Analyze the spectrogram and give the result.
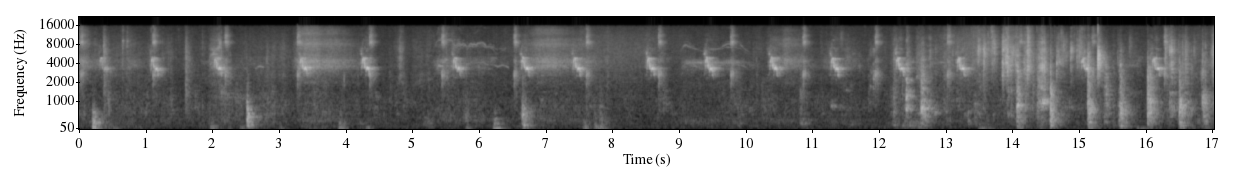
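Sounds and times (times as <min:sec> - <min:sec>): bird chirping: 0:00.0 - 0:04.6, 0:05.2 - 0:13.9, 0:14.5 - 0:16.7
horse stepping in stall: 0:12.2 - 0:17.0.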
